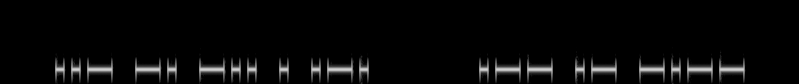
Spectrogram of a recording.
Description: Morse code, heard as a keyed tone, about 15 wpm, 700 Hz. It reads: UNDER WAY
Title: 2x Word-Spacing - Sentences from Top 300 Words - 15wpm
